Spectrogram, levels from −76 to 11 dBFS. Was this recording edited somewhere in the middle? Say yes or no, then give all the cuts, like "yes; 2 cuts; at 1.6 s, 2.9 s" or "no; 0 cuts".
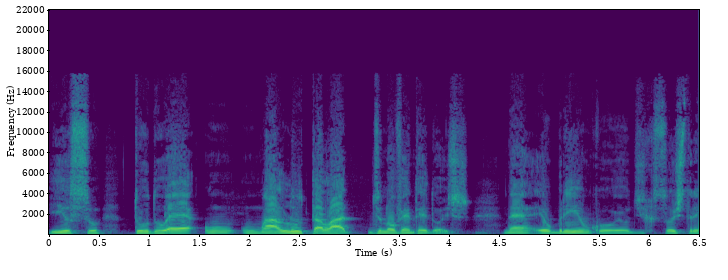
no; 0 cuts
